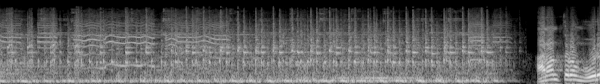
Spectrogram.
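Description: Traditional South Indian temple music: a wavering, ornamented wind-instrument melody over fast, steady drumming. It breaks off about five seconds in, and a man's narration begins.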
